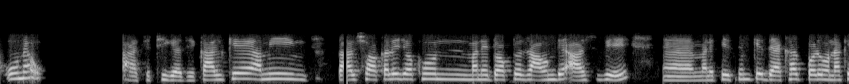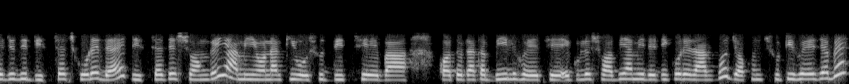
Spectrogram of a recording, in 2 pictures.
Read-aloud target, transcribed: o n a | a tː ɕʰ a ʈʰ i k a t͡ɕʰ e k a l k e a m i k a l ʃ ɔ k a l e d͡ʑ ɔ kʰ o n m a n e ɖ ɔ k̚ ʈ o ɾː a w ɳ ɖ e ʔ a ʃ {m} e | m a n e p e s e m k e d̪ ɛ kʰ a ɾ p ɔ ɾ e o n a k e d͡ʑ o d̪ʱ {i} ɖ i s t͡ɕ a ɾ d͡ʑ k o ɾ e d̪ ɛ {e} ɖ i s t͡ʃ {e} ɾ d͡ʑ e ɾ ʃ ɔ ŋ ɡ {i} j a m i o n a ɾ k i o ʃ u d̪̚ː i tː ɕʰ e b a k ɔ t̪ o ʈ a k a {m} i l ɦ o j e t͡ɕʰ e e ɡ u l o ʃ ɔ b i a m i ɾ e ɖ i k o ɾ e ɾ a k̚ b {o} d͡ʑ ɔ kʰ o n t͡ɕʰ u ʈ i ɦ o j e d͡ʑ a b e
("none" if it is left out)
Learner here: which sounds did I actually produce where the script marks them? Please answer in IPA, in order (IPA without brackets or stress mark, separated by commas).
b, i, e, a, e, b, o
